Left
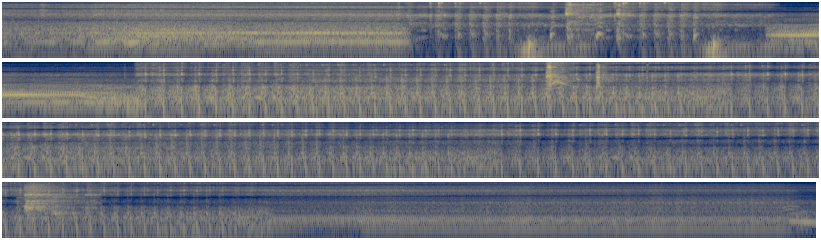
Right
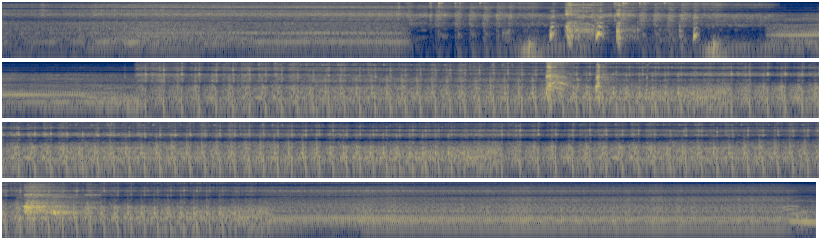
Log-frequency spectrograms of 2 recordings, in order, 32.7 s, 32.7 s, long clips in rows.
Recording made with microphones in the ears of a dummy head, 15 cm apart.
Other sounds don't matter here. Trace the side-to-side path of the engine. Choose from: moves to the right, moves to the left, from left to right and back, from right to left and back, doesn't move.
moves to the right.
